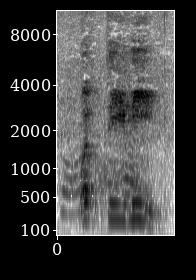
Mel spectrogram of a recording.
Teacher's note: The lam is dropped because this is huruf shamsi.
